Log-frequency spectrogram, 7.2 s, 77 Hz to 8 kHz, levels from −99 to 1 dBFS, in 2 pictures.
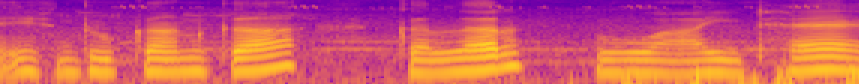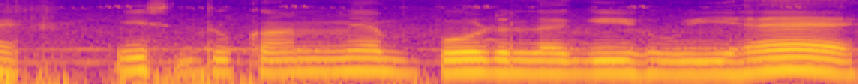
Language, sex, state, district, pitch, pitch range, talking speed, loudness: Hindi, male, Jharkhand, Deoghar, 150 Hz, 145-165 Hz, 100 wpm, -18 LUFS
